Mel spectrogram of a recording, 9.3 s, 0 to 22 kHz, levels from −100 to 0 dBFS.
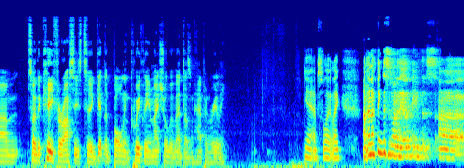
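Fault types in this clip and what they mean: Compressed frames skipped: At 7.28 s, just before "and I think this", the audio jumps ahead by roughly 100 ms, about four frames of 23.2 ms. Those frames never reached the output.
Switch to a distant microphone: From 7.79 s to the end, just after "and I think this", the sound suddenly turns roomy and hollow, with less bass. The level stays about the same. Room noise sits roughly 35 dB below the speech. The likely cause is a failed close microphone.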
